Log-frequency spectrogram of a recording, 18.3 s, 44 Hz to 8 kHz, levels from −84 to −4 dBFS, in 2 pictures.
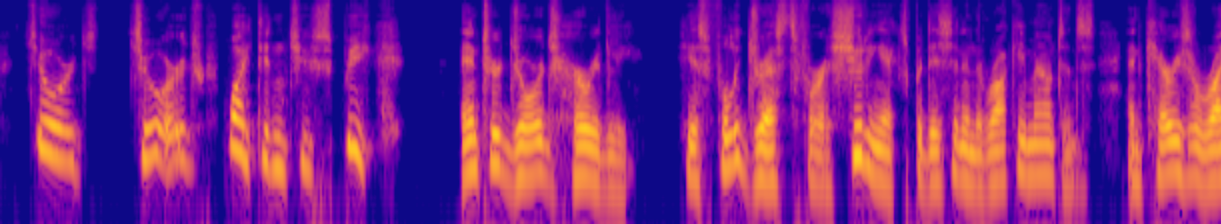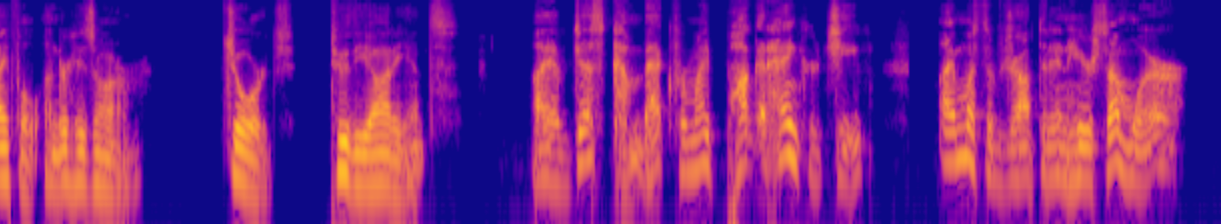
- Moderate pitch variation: No, wide, 6.0 semitones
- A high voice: No, low, 135 Hz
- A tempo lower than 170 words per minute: Yes, average, 160 wpm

